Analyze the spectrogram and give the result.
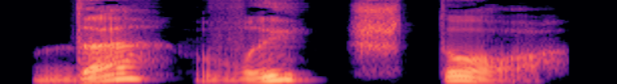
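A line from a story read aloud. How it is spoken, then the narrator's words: Slow drawl, each word separate. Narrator (Russian): протянул Корсаков, выговаривая каждое слово будто бы отдельно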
